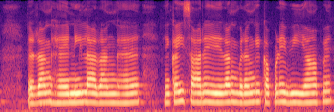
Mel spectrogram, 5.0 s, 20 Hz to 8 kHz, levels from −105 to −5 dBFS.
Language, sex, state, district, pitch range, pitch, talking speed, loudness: Hindi, female, Bihar, Katihar, 195-210 Hz, 200 Hz, 155 wpm, -13 LUFS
